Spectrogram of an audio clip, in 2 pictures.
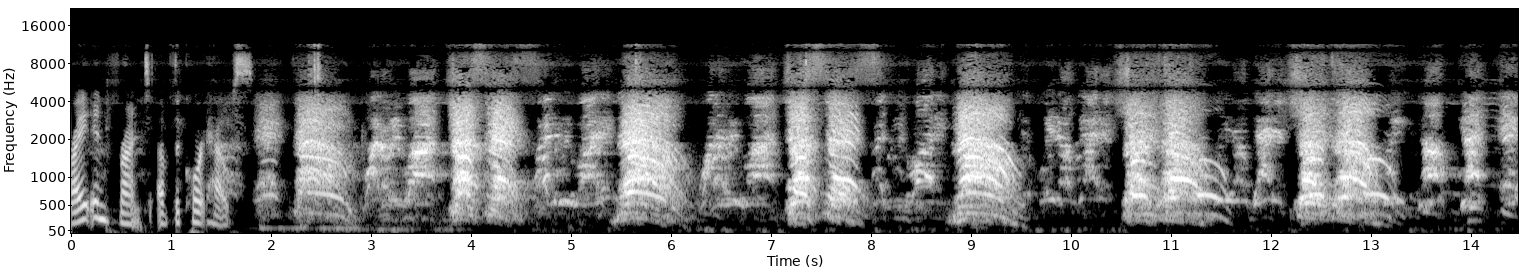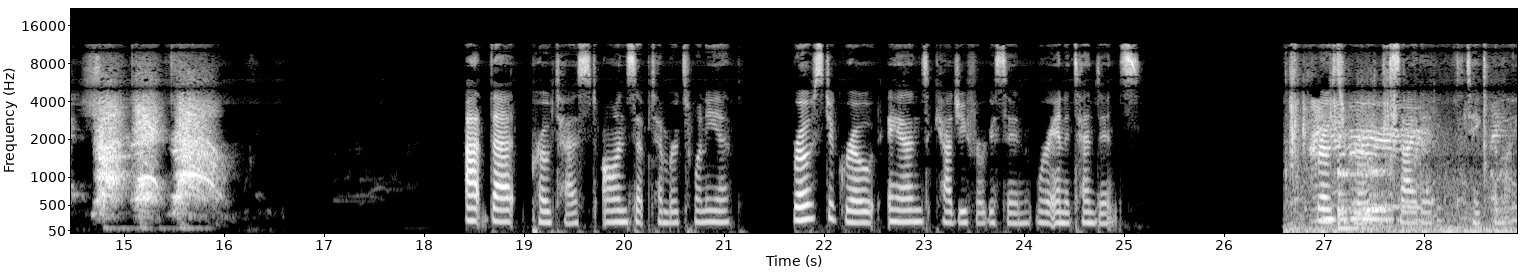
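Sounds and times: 
speech: 0.0 - 4.6, 5.4 - 6.2, 7.1 - 8.0, 18.4 - 25.2, 26.6 - 28.9
large protest crowd chanting in the street: 1.8 - 16.1
low rumble: 26.7 - 28.9.

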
